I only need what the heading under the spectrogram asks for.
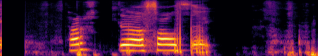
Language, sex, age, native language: Icelandic, male, 8, Icelandic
